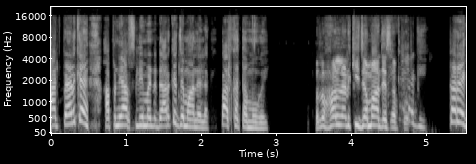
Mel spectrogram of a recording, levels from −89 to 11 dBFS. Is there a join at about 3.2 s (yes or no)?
no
